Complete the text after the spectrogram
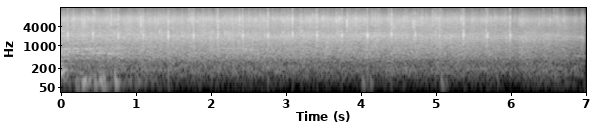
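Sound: audience applauding loudly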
